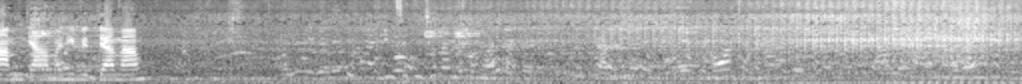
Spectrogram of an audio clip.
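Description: A Tata Marcopolo school bus's engine running close by, getting louder over the last couple of seconds as the bus draws up, under the chatter of a crowd of students.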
